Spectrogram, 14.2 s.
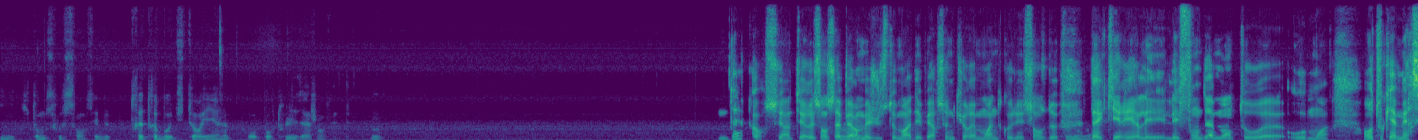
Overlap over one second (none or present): none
